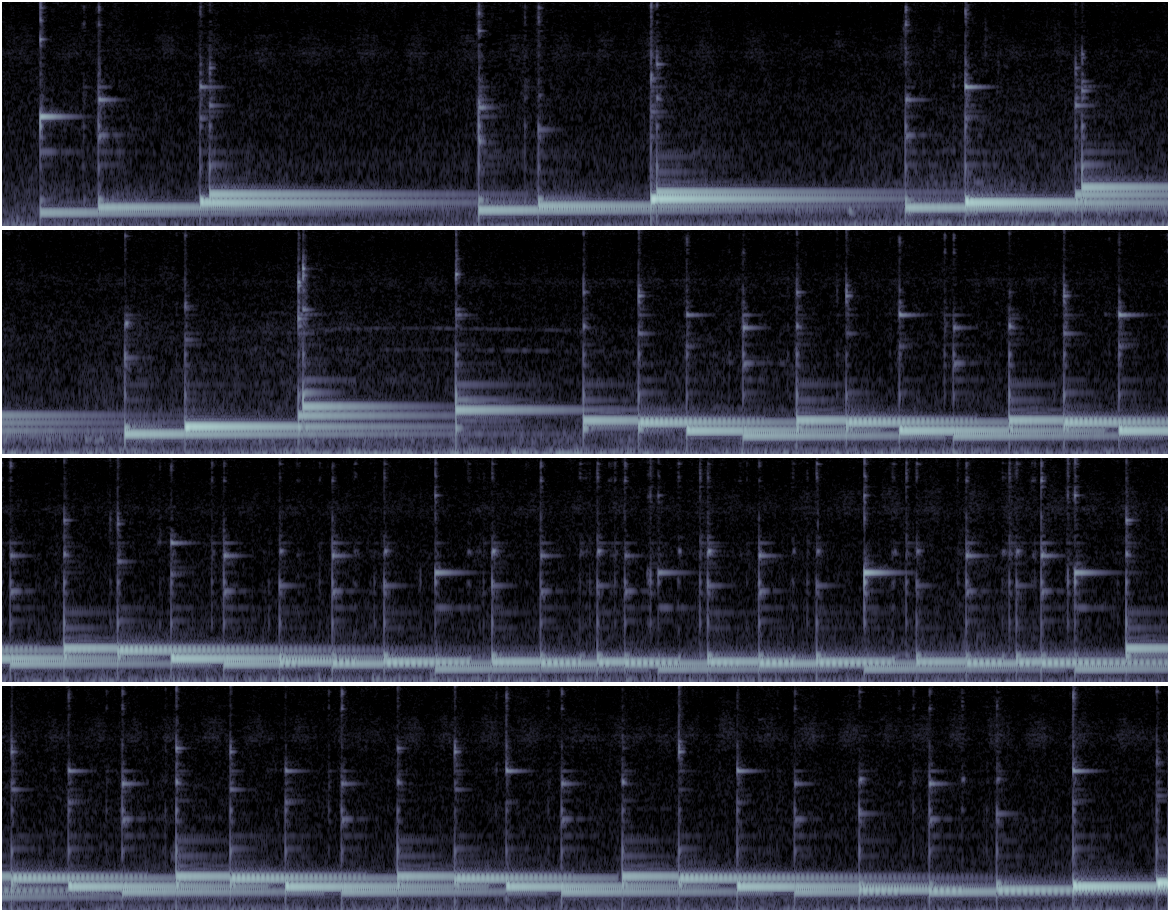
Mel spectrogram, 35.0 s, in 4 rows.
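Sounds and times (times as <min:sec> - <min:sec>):
kalimba cover: 0:00.3 - 0:34.9.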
